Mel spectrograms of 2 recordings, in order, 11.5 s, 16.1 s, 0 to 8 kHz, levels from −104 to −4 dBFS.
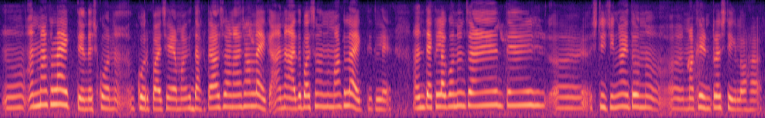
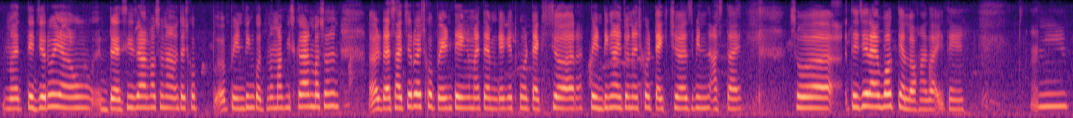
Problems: background sounds at intervals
